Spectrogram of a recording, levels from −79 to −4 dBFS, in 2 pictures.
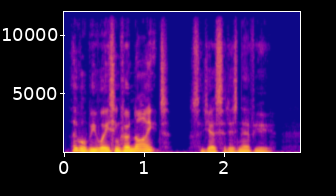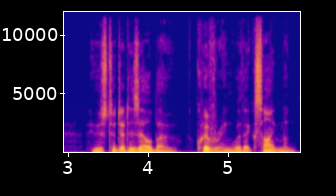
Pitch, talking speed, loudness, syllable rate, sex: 120 Hz, 175 wpm, -18 LUFS, 5.8 syllables/s, male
